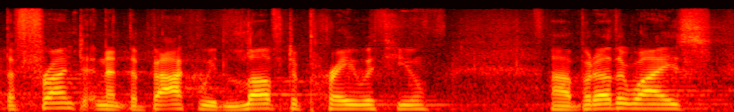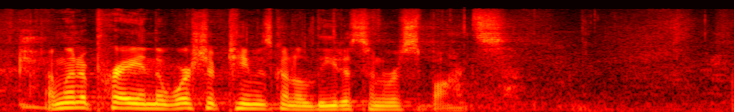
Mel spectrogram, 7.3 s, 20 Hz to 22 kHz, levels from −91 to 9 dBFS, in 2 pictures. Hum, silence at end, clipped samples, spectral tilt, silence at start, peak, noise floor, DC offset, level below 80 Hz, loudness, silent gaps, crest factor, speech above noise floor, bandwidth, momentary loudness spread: none; 0.05 s; under 0.1%; -4 dB/octave; 0 s; -6 dBFS; -51 dBFS; under 0.1%; -64 dBFS; -25 LUFS; none; 20 dB; 26 dB; 16.5 kHz; 12 LU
